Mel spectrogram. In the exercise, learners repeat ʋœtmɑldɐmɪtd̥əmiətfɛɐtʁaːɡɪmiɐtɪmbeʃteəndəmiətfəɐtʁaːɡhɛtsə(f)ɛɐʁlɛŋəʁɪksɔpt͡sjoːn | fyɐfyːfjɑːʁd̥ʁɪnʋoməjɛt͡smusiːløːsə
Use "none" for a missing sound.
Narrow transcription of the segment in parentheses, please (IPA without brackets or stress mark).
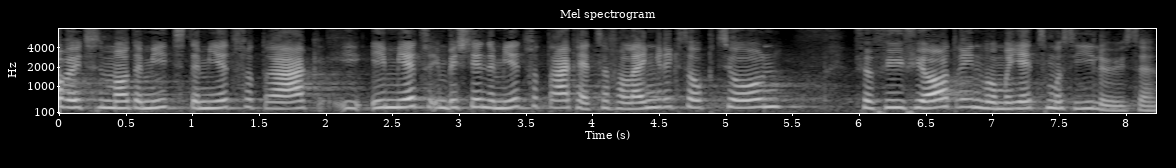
f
